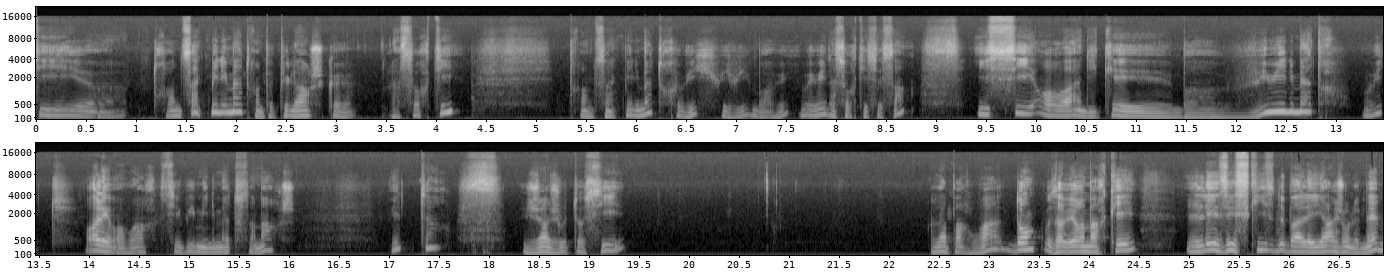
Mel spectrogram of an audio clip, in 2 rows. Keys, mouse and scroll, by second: 1.3-3.0 drag, 2.7-3.8 typing, 9.6-11.3 drag, 14.1 click, 15.5-16.2 typing, 17.0-21.0 Return, 18.9 click, 20.8 click, 22.7 click, 23.8-24.9 middle drag.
